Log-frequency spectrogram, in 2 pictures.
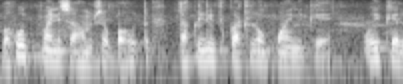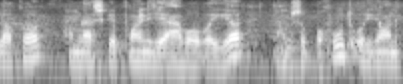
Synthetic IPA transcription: bəɦut̪pəɪnsə̃ɦəmsəbːəɦut̪ː | əklipʰkəʈʰlõpəɪnke | o̰ɦikeləkə | həmɾasəkepʰəjnd͡ʒeabəbəjjət̪ɔɦəmsəbːəhut̪o̰ɽijan

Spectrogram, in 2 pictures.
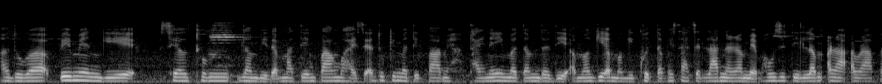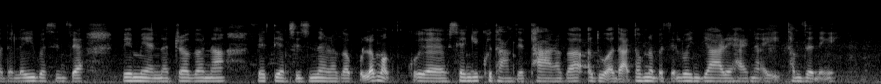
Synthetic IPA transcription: ɐduɡɐpemenɡi | seltʰumlɐmbidɐmɐteŋpaŋbɐɦajseɐ̰dukimɐtik̚pametʰajnɐjmɐtɐmdɐdiʔɐ̰mɐɡiɐmɐɡikʰut̚ːɐpʰɐjsaselanːɐɾɐmebɐɦɐwzik̚tilɐmɐɾaʔɐ̰ɾapɐdɐlɐjbɐsiŋsepemenːɐtɾɐɡɐnɐb̥etemsizinɐɾɐɡɐpulɐmɐkʰseŋɡikʰutʰːaŋsetʰaɾɐɡɐʔɐduɐ̰da̰tɐwnɐbɐselojnjaɾeɦajnɐʔɐ̰jtʰɐmd͡ʒɐnḭŋi

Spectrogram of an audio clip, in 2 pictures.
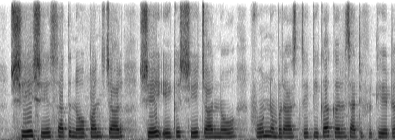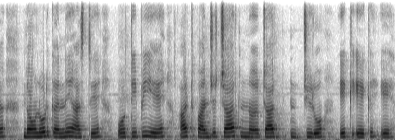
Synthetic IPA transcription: t͡ʃʰeːʃeːsət̪nəʋpə̃ɲd͡ʒt͡ʃaːɾ | t͡ʃʰeːeːkt͡ʃʰeːt͡ʃaːɾnəw | pʰoːnːə̃mbəɾaːst̪eʈikakəɾəlsəɾʈɪpʰɪkeːʈ | ɖaːnloːɖkəɾneaːst̪e | oːɾʈiːpiːeː | əʈʰpə̃ɲd͡ʒt͡ʃaːɾt͡ʃaːɾd͡ʒiːɾoː | eːkeːkeː

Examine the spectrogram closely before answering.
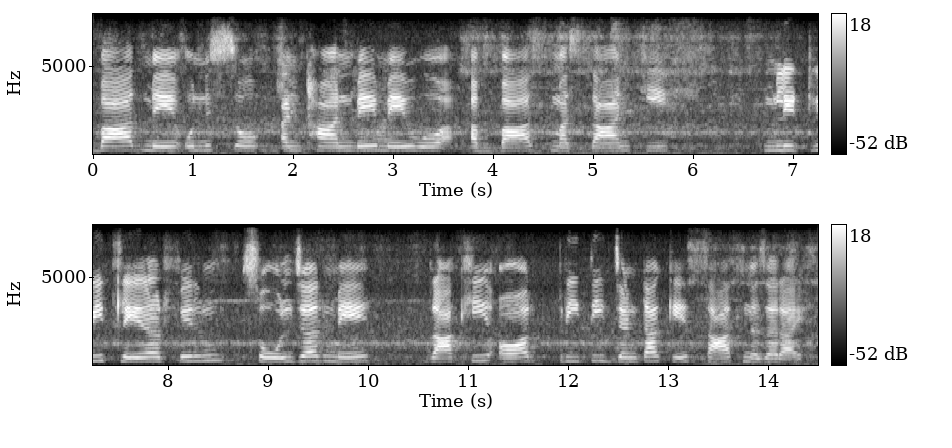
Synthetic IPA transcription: baːd̪mẽʊnːɪsːɔ | ɐ̃ɳʈʰaːnʋemẽʋo | ɐbːaːsmɐst̪aːnki | mɪlɪʈɾiʈʰleːɾəɾfɪlm | soːld͡ʒəɾmẽ | ɾaːkʰiɔːɾ | pɾiːt̪id͡ʒɐ̃ɳʈakesaːt̪ʰnɐzəɾaːeː

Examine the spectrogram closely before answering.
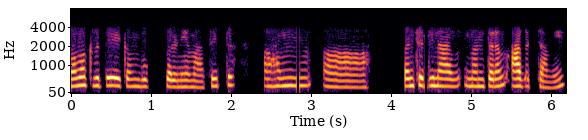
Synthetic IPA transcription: mɐmɐkɾɪt̪eeːkɐmbukːɐɾɐɳjɐmaːsit̪ | ɐɦɐm | sɐɲt͡ʃɐd̪inaːnɐnt̪ɐɾɐmaːɡɐt̪ːʃaːmi

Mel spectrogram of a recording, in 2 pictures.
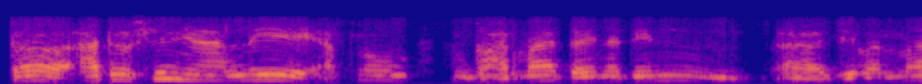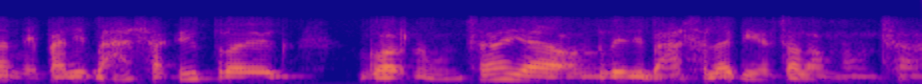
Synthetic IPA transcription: t̪ʌad̪oslejaɦãɾlea̰pʰno | ɡʱʌrmad̪ʌjnʌd̪in | d͡zibʌnmanepalibʱasakʌjprʌjoɡ | ɡʌrnuɦunt͡sʰʌjaʌŋɡred͡zibʱasalajd̪ʱeɾt͡sʌlawnuɦunt͡sʰʌ

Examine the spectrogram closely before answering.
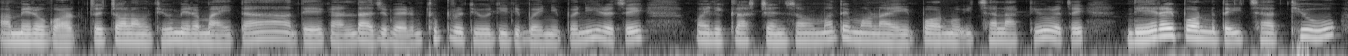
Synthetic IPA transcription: ʌmeɾoɡʱʌrt͡saĩt͡sʌlaw̃t̪ʰjomeɾomait̪at̪esikaɾʌnd̪aʌd͡zubʱeɾumt̪ʰuprot̪ʰijod̪id̪ibʌjnipʌniɾʌt͡saĩmʌjleklasʈensʌmʌmat̪ʌĩmʌlajpʌrnuit̪ːsʰalaɡ̚t̪ʰijorʌt͡saĩ | d̪ʱeɾʌjpʌrnut̪ʌit̪ːsʰat̪ʰijo

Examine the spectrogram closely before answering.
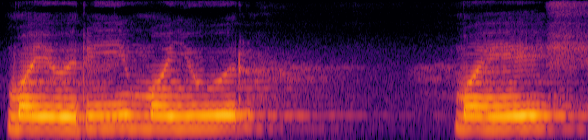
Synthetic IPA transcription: məjuɾiməjuːɾ | məɦeɕ

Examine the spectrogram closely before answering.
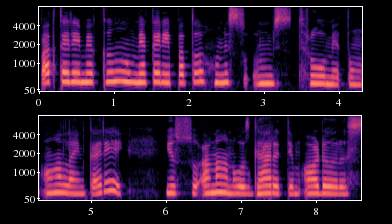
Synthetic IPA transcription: pɐt̪ʰkɐɾemekɨmekɐɾepɐt̪ɨhumismst̪ʰɾuːmet̪umaːnlaːjnkɐɾe | jusuʔɐnaːnoːsɡʱɐɾɨt̪imaːɖəɾɨs

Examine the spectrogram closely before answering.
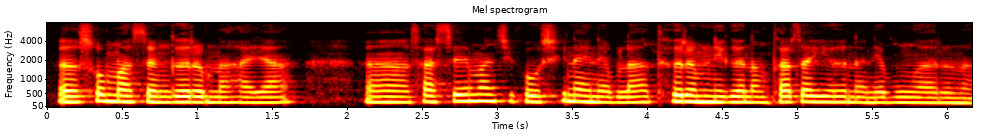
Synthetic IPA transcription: sɔmasɯŋɡɯɾɯmnaɦaja | sasemansikʰawsinajnɯblatʰɯɾɯmniɡɯnaŋtʰaɾzajɯhɯnanebuŋaɾɯna

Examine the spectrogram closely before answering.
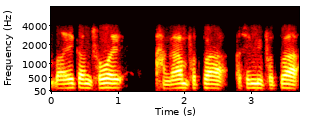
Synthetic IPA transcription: baekaŋtʰɔj | haŋɡampʰɔt̪̚paːsembipʰɔt̪̚pa

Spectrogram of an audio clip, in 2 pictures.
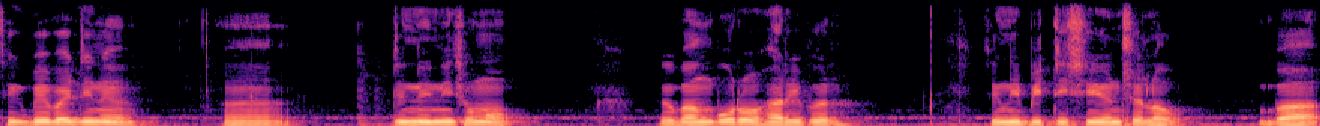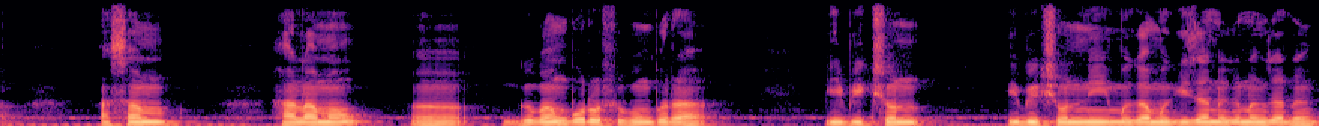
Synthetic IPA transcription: tʰik̚bebajdinɯ | dinɯnisɔmaw | ɡɯbaŋbɔɾɔɦaɾipʰɯɾ | zɯŋnibitisiɯnsɯlawba | asam | halamaw | ɡɯbaŋbɔɾɔsubɯŋpʰɯɾa | ibiksɔnibik̚sɔnːimɯɡamɯɡizanɯɡɯnaŋzadɯ

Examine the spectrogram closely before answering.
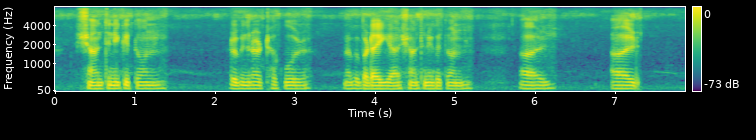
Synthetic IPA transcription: ʃãːnt̪inikit̪on | ɾobĩnd̪ɾaʈʰaːkuɾ | napebɐɽaːiɡjaʃãːnt̪inikit̪on | ɾ | ɐɾ

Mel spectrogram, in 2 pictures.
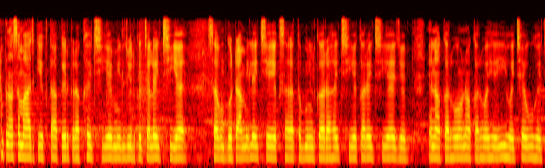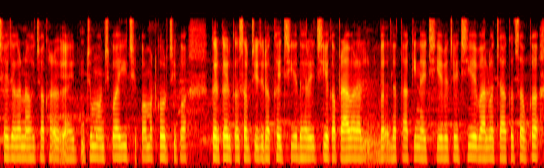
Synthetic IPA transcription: əpnasəmad͡ʒkeekʰt̪akəɾkɾəkʰɛjt͡ʃʰijɛmild͡ʒilket͡ʃəlɛjt͡ʃʰijɛ | səbɡoʈamilɛjt͡ʃʰijɛeksaɾət̪ʰəbmilkəɾəɦət͡ʃʰijɛkəɾɛt͡ʃʰijɛd͡ʒe | enakəɾɦonakəɾɦoɦeiɦojt͡ʃʰɛuɦojt͡ʃʰɛd͡ʒeəɡəɾnaɦojt͡ʃʰəkʰə̰ɾa̰t͡ʃumont͡ʃʰi̥kait͡ʃʰikoaməʈkəɾt͡ʃʰika | kəɪɾkəɾkesəb̚t͡ʃid͡ʒɾəkʰɛt͡ʃʰijɛd̪ʱəɾɛt͡ʃʰijɛkəpɾa | lət̪akinəjt͡ʃʰijɛbet͡ʃɛjt͡ʃʰijɛbalbət͡ʃakesəb̚ʱke

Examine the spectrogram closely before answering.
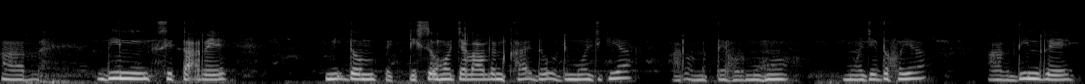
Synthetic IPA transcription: aɾ | d̪insit̪a̰ʔɾɛ | mit̪̚ˀd̪ɔmpɛk̚ʈisɔʔɦɔ̃t͡ʃalawlɛnkʰaʔ̚d̪ɔuɖimɔd͡ʒɡɛjaʔ | aɾɔnɔt̪ɛɦɔɽmɔɦɔ̃ | mɔd͡ʒɛd̪ɔhɔjaʔ | aɾd̪inɾɛ

